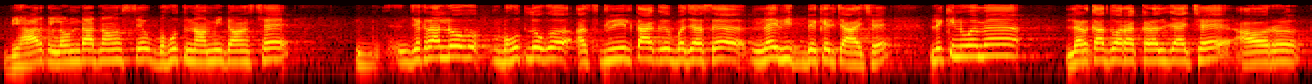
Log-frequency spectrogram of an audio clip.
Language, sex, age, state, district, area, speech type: Maithili, male, 30-45, Bihar, Begusarai, urban, spontaneous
